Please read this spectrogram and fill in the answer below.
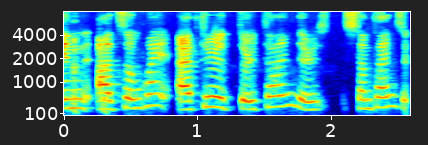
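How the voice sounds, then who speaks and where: A woman's dark, mellow voice in a Quebec accent, very fast, with ordinary pitch variation. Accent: Québécois French-accented English. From Quebec, Canada. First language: French. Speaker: alpine skier, Olympian. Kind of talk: casual interview chat.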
